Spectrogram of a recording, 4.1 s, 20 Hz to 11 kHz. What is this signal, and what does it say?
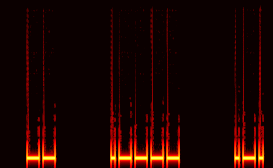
Morse code, heard as a keyed tone, about 20 wpm, spaced as for 8 wpm, 690 Hz. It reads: M1R
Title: 145 Lesson 24e - Letter y - Three Characters 20wpm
